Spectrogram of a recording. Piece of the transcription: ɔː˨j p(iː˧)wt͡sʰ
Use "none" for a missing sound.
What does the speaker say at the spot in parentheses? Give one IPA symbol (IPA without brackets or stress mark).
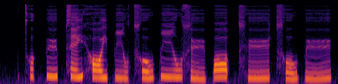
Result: iː˨˩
